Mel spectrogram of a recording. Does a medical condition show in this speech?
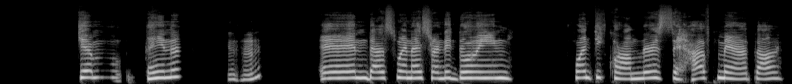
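Yes: cerebral palsy; from birth, doctors predicted never walking, took first steps, walks with walker, first tricycle at age 12; age 41, walks up to 10,000 steps daily with walker, rows, gym four days weekly.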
